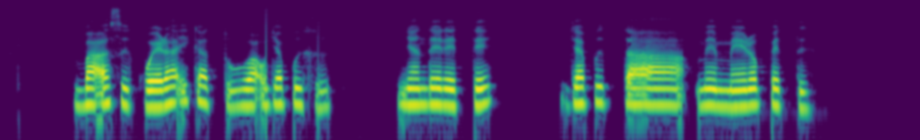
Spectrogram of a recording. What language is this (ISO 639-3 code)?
grn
